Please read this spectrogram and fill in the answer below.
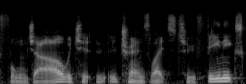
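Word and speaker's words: Fung jiao (鳳爪): Fung jiao.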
